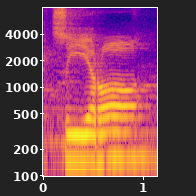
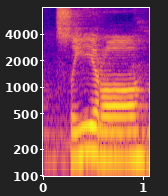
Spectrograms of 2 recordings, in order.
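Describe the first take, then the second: No difference in how they are said.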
